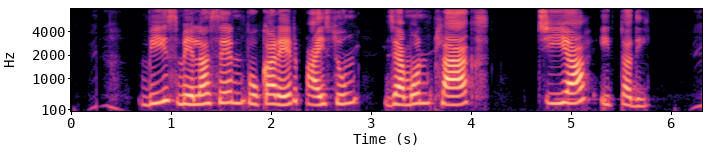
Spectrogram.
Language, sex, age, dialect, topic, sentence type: Bengali, female, 18-24, Rajbangshi, agriculture, statement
